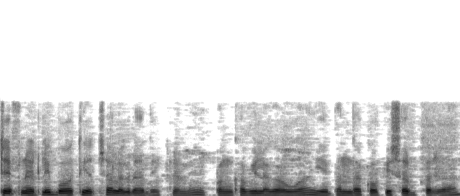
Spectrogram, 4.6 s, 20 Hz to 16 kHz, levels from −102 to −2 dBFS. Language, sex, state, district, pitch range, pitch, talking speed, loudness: Hindi, male, Bihar, Samastipur, 135-150 Hz, 145 Hz, 300 wpm, -18 LUFS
